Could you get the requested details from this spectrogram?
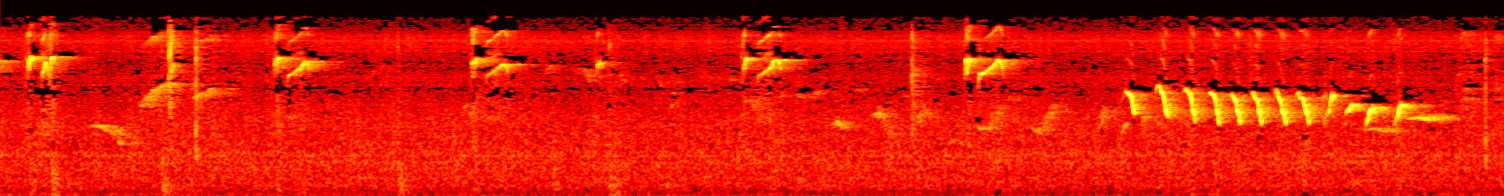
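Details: Singing white-rumped shama, murai batu, song used as therapy for birds lacking stamina: sharp high chips and whistled slurs, then a fast rattling series of about a dozen rising notes near the end.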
